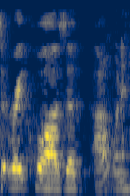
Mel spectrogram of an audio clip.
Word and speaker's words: Rayquaza: Weather Trio of Groudon Kyogre and Rayquaza I pronounce it Rayquaza AA I don't want to hear any bitching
